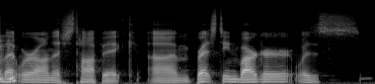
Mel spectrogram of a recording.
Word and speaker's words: Steenbarger: Brett Steenbarger was... Is it Barger or Burger? Barger. Okay, I have been pronouncing it right.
